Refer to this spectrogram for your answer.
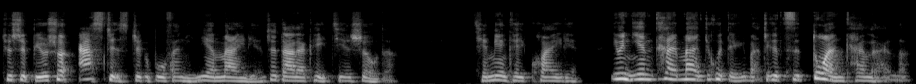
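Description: A woman teaching an online English reading class, patiently coaching students and drilling a word slowly over a video call. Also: lowish voice.

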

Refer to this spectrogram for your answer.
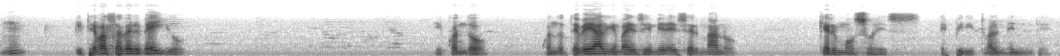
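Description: A man preaching a sermon, telling stories in quiet asides and rising to loud calls for praise. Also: mid-range voice, steady tone, measured pace, long pauses, highs cut off. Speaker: pastor.

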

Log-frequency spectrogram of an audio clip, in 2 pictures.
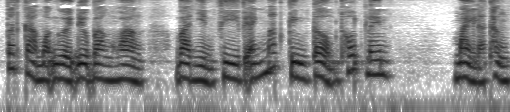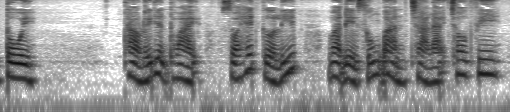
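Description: Mellow-voiced woman narrating a story. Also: mid-range voice. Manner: steady, expressive storytelling. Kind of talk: dramatic audio story narration.

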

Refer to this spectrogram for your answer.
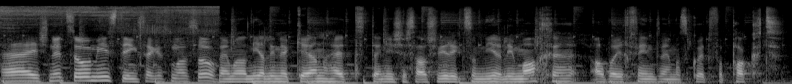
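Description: A man's voice: mid-range voice, fairly even intonation, moderate pace, few pauses. A man in his twenties, a chef chatting casually. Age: 20s. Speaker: chef and contestant. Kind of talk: casual chat. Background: music.

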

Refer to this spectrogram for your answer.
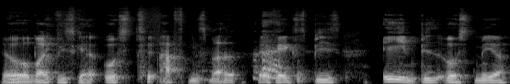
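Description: A cuddly storybook teddy bear talks in a slightly lowered, hesitant voice, as a man puts him on. He hems and haws with little ums before getting his words out. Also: little pitch movement, creaky, warm tone, reverberant. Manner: hesitant, with filler sounds. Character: teddy bear, friendly and fussy about food.

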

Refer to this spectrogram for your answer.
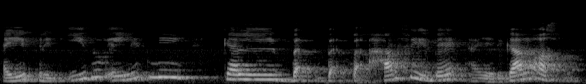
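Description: A woman with an Egyptian accent teaching children Arabic letters, sounding them out in a sing-song, drawn-out way. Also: a little high, sing-song, a little mellow. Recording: roomy, slightly dull recording.

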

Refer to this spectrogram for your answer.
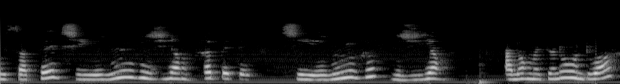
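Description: A woman teaching a recorded reading lesson to young pupils, stretching each word slowly and clearly with patient encouragement. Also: high-pitched, muffled recording. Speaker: primary school teacher.

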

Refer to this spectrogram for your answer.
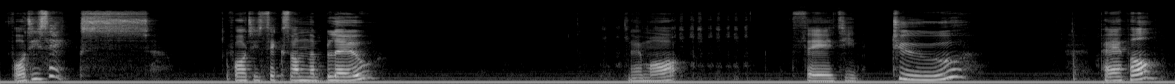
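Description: A woman's voice: on the low side, slight background noise. A woman calling out numbers playfully in the manner of a bingo caller, with traditional rhyming nicknames. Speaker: host of a scratch card video.

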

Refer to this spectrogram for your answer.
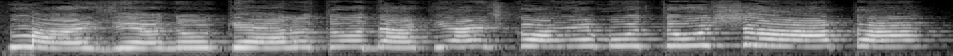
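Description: A woman's voice: very high voice, level tone, unhurried, pushed and bright, highs cut off, voice pushed up, heavily acted. A woman voicing a sad, stubborn little doll girl who talks in a whiny, pleading way, for a doll play story.

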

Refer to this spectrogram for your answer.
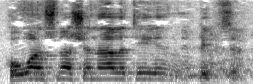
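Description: A man's voice: sits high, fast. An older Saudi man answering audience questions as an Islamic preacher, speaking animatedly. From Saudi Arabia. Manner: animated, gestures widely with both hands. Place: indoor study room. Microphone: lapel mic.

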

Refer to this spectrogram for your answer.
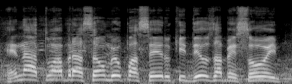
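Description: A man's voice: sits high, steady tone, a little fast, over music. A man with a Northeastern Brazilian accent vlogging casually outdoors, chatty and upbeat as he greets sellers and calls out to his viewers. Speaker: vlogger touring a cattle market. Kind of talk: casual walk-around vlog with interviews. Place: outdoor cattle market, busy crowd. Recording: loud crowd noise outdoors.

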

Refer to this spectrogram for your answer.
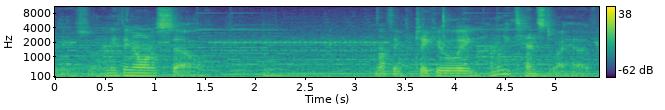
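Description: A man's voice: medium pitch, flat delivery, a little fast, music in the background. A man giving casual gameplay commentary, thinking aloud and rambling with fillers. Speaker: let's play host.

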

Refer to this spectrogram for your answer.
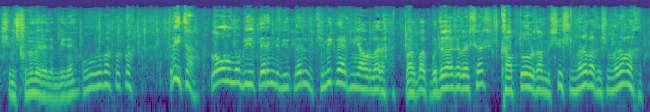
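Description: Excited man vlogging with puppies. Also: a little high, fast talker, few pauses. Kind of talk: casual vlog commentary.

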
